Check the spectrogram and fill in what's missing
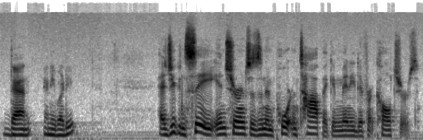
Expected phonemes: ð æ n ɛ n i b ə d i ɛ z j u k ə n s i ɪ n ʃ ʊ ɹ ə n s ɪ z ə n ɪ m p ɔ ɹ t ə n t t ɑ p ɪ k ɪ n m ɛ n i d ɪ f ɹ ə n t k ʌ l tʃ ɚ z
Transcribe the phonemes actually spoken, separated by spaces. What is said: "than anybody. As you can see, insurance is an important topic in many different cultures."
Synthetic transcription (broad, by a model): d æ n ɛ n i b ə d i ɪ z j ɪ k n s i ɪ n ʃ ʊ ɹ ə n s ɪ z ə n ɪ m p ɔ ɹ t n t t ɑ p ɪ k ɪ n m ɛ n i d ɪ f ɹ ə n k ʌ l tʃ ɚ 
